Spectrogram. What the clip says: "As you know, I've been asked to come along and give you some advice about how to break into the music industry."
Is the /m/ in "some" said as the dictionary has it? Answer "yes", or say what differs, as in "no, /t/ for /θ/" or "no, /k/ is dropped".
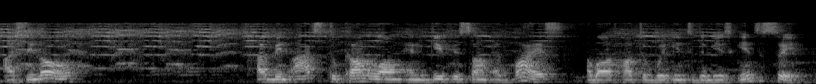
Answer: yes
